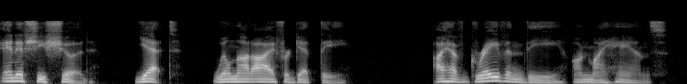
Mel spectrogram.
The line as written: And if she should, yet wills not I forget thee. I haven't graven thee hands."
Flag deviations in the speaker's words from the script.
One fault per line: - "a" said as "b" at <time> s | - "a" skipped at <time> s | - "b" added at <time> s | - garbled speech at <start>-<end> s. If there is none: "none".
- "wills" said as "will" at 2.1 s
- "haven't" said as "have" at 4.5 s
- "on My" added at 5.7 s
